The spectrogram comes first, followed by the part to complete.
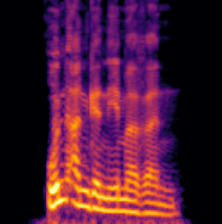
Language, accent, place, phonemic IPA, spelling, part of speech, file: German, Germany, Berlin, /ˈʊnʔanɡəˌneːməʁən/, unangenehmeren, adjective, De-unangenehmeren.ogg
- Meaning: inflection of unangenehm: 1. strong genitive masculine/neuter singular comparative degree 2. weak/mixed genitive/dative all-gender singular comparative degree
